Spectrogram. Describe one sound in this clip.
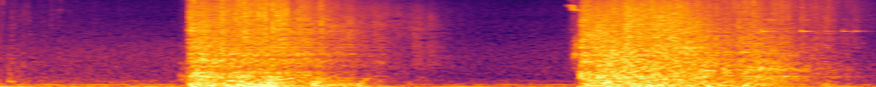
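A pickaxe chops into a wooden canoe with loud cracking blows.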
